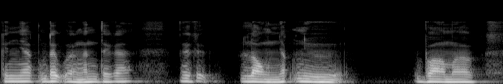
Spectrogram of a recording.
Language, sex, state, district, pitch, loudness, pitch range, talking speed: Wancho, male, Arunachal Pradesh, Longding, 125 Hz, -18 LUFS, 115-135 Hz, 130 wpm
